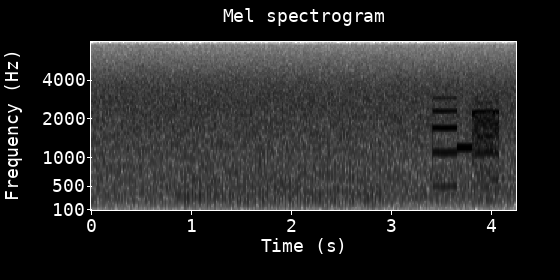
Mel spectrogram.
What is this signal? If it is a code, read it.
Caller ID data burst, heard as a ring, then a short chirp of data, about 1200 baud, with phone line noise.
